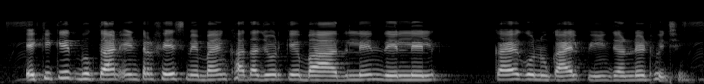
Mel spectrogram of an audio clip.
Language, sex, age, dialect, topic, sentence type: Magahi, male, 18-24, Western, banking, statement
